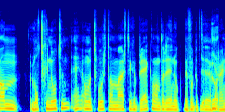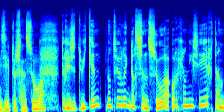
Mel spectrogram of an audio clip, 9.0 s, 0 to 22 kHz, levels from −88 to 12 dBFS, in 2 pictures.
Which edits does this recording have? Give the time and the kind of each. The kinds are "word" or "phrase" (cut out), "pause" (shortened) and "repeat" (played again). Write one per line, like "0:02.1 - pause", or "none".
0:04.0 - word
